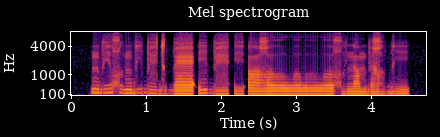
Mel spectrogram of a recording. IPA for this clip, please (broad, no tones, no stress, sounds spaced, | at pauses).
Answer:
m b e̤ χʷ e̤ m b i̤ b æ̤ d o̤ b æː ʔ iː b æ̤ ʔ e̤ ʔ ɒː ʁ oː w o w uː w o χʷ æ̤ n ɒ m b e ʁ o̤ b iː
